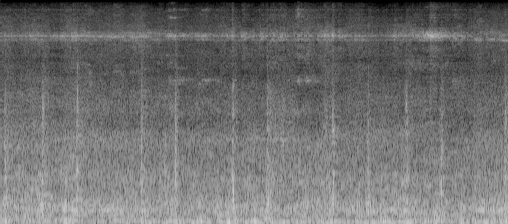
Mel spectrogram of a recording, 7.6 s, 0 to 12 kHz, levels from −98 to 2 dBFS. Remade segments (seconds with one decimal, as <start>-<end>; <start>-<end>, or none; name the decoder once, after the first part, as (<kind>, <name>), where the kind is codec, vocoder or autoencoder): 0.0-1.3 (codec, SNAC); 3.2-7.1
